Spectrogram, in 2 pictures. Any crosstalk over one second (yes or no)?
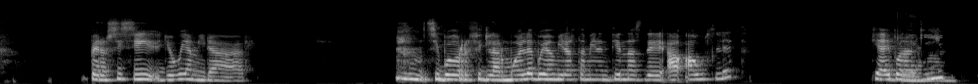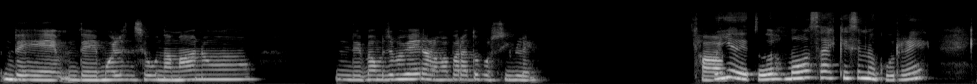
no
